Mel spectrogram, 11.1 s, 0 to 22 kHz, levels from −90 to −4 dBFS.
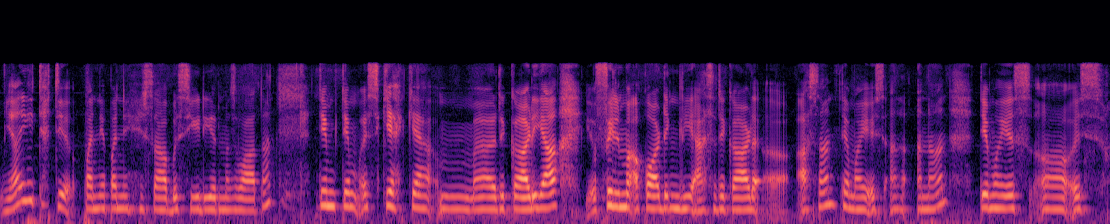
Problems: constant background noise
